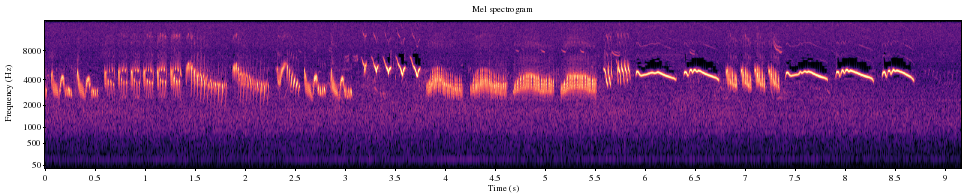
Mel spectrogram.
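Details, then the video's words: Eurasian skylark song recorded at a bulb farm in Saanich, British Columbia: a continuous, varied high warble of fast chirp runs, sweeping slurs and repeated short arched notes, with a faint low hum underneath. "European Skylark"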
